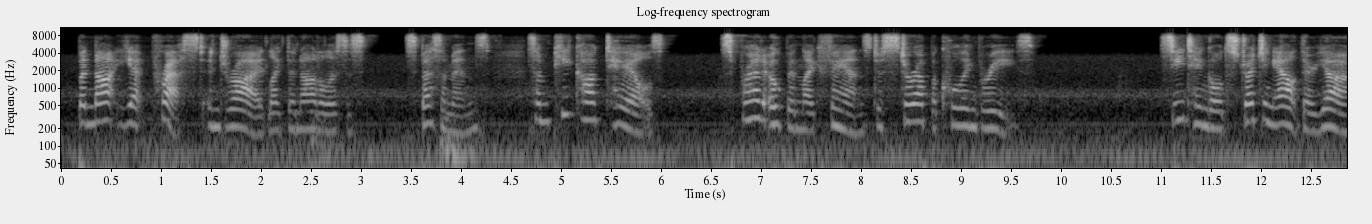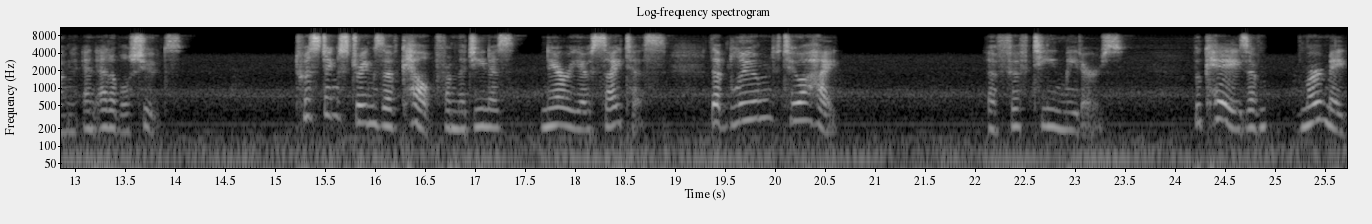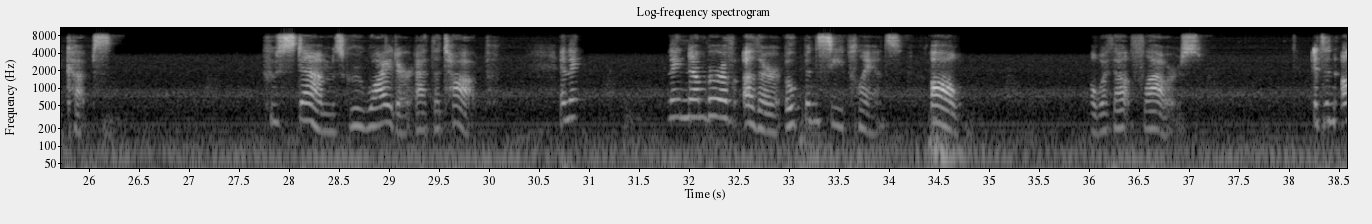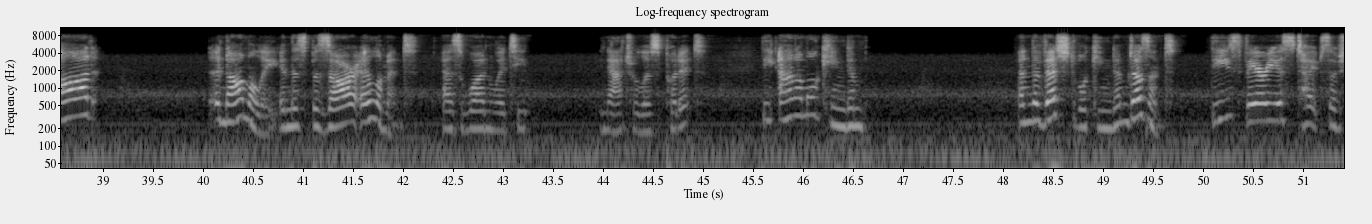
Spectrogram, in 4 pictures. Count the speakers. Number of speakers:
one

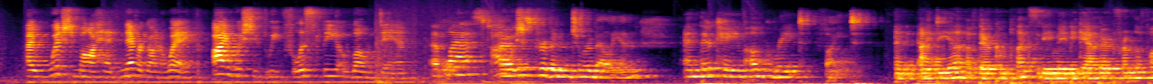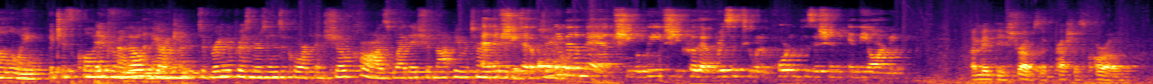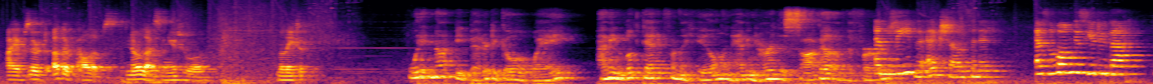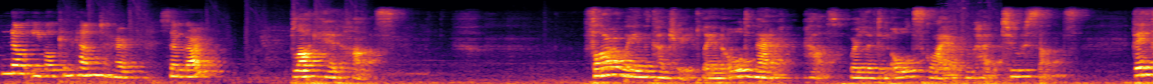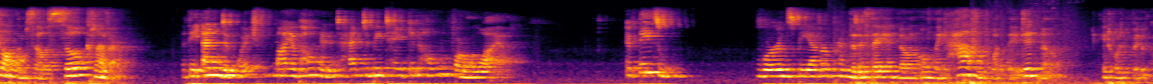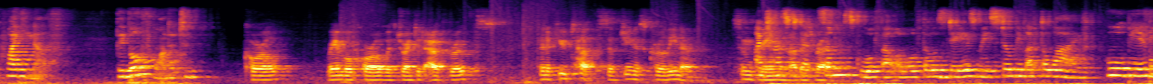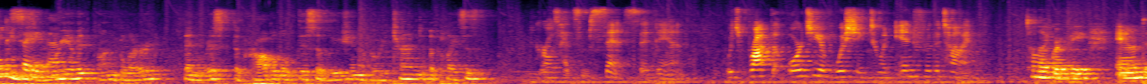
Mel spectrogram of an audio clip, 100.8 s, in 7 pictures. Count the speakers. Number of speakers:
nine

